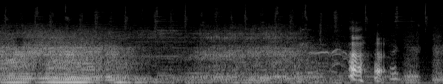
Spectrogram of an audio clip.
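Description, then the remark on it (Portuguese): A motorcycle engine, ridden at home, drones and revs, its pitch rising and falling, then a few sharp throttle blips burst out near the end. “tá pilotando a moto dele em casa.”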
